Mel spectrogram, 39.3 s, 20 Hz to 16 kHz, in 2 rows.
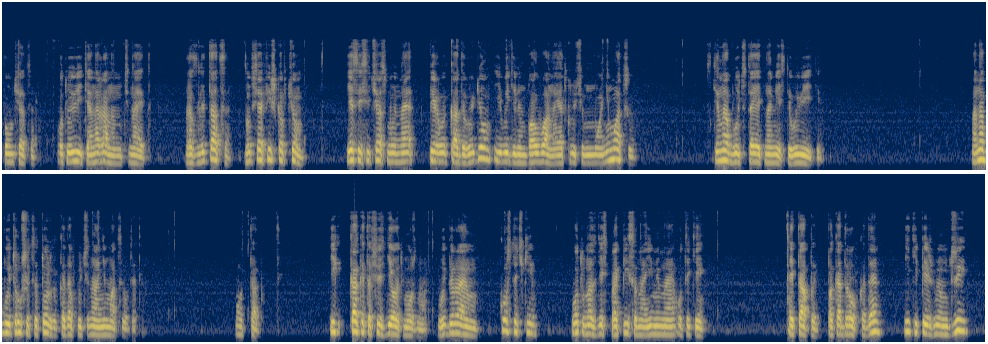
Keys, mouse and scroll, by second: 2.0 click.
